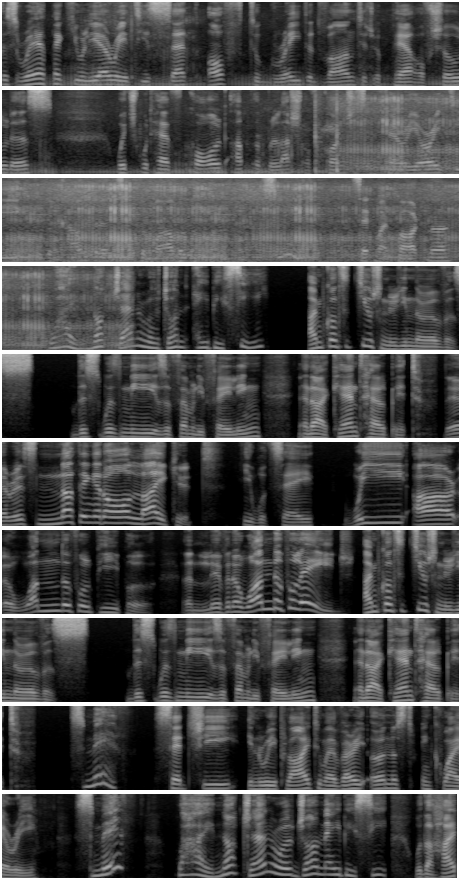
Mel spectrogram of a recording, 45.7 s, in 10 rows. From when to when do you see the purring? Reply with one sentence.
The purring can be heard from 0.0 to 15.1 s.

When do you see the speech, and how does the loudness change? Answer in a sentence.
You can hear the speech from 0.0 to 45.6 s, at a steady volume.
